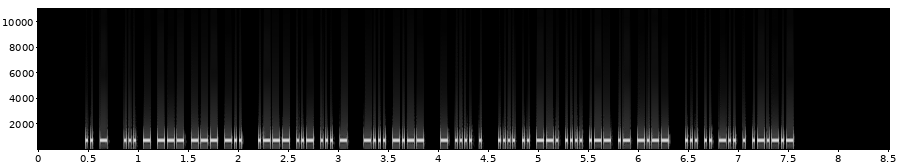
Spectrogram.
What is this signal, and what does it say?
Morse code, heard as a keyed tone, about 48 wpm, 700 Hz. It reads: IT STOOD JUST BY THE HIGHWAY SIDE.
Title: Sentences from Top 1400 Words 50wpm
